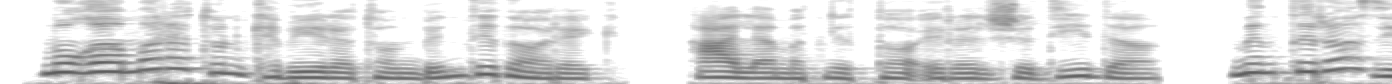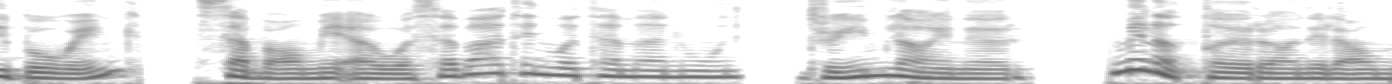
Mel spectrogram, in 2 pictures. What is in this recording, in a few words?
oman arabic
